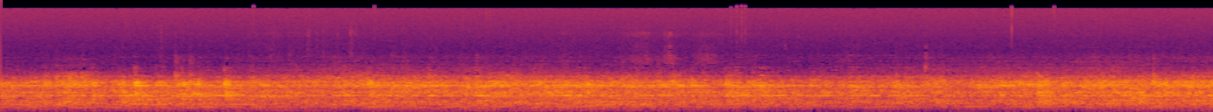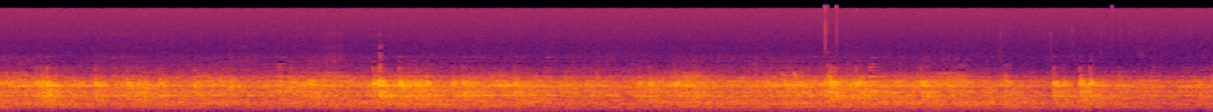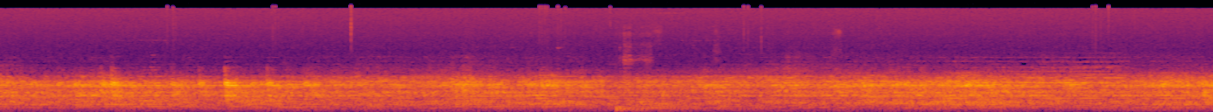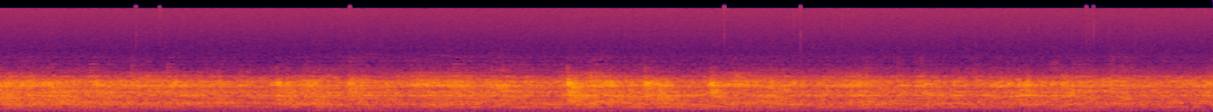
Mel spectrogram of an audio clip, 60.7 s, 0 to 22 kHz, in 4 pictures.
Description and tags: BB 0102 suspender 01
Contact mic recording of the Brooklyn Bridge in New York City, NY, USA. This is one of the first suspender cables accessible from the pedestrian walkway on the Brooklyn side. Most of the stimulus is automotive traffic. Recorded April 11, 2011 using a Sony PCM-D50 recorder with Schertler DYN-E-SET wired mic attached to the cable with putty.
contact, contact-microphone, field-recording, metal, microphone, Sony, wikiGong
